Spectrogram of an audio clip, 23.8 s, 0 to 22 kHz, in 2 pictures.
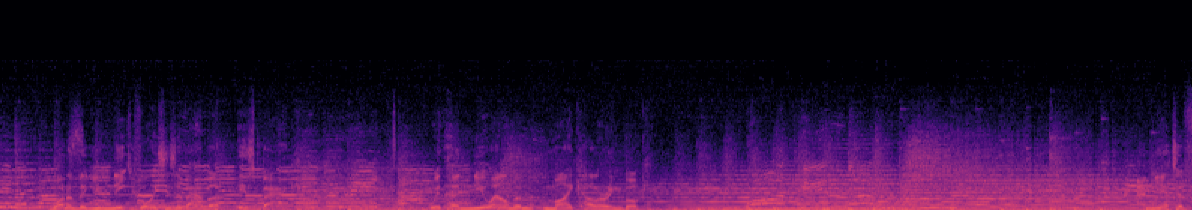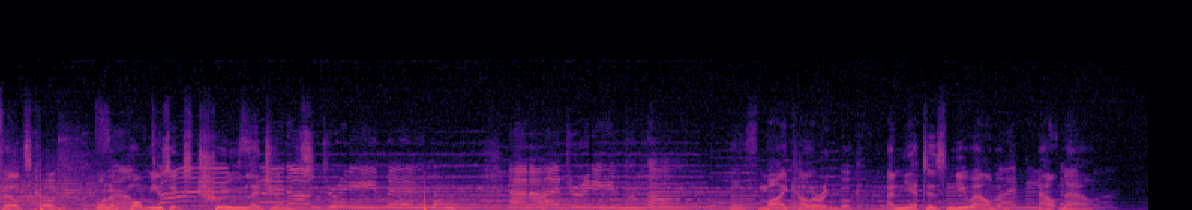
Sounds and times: Music: 0.0 - 23.4
Speech: 0.5 - 2.9, 4.3 - 6.5, 11.4 - 15.1, 19.5 - 22.9.

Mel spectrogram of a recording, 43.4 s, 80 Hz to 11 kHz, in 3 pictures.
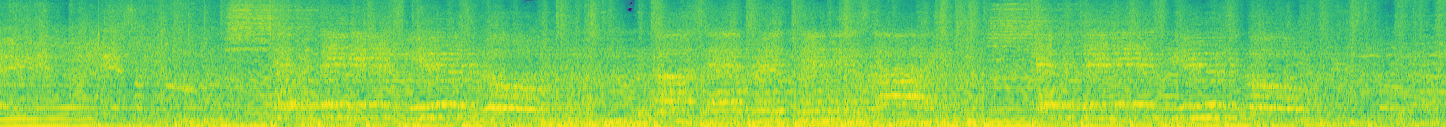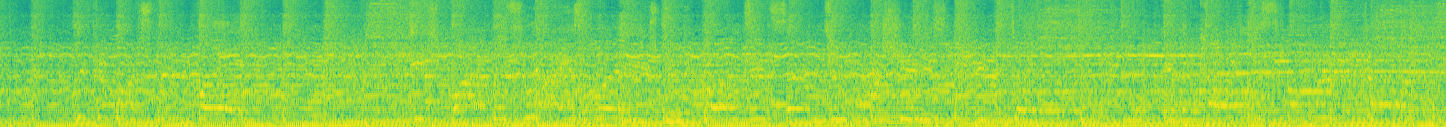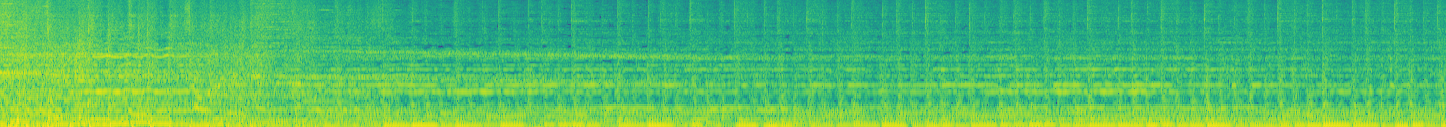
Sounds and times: Music: 0.0 - 43.3.

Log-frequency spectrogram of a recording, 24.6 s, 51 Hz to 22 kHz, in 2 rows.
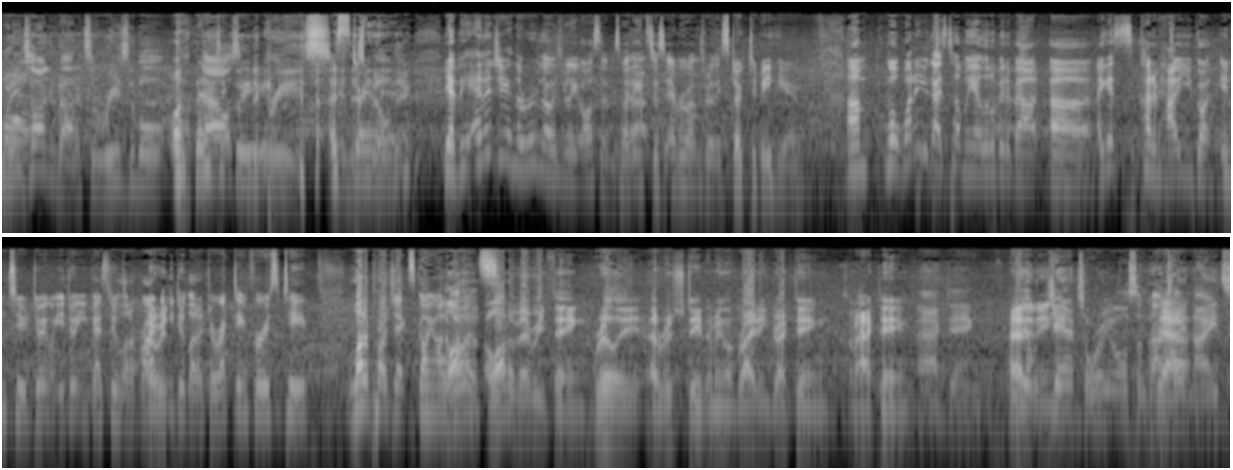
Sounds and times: Speech: 0.0 - 4.7, 13.1 - 14.1.

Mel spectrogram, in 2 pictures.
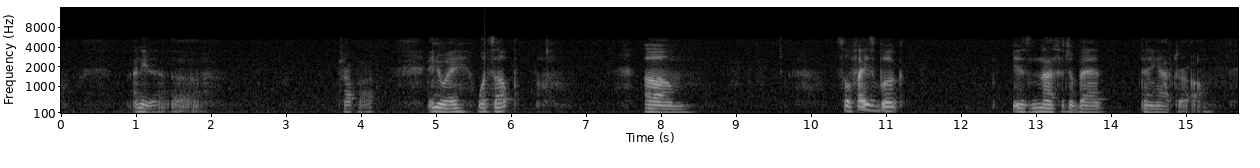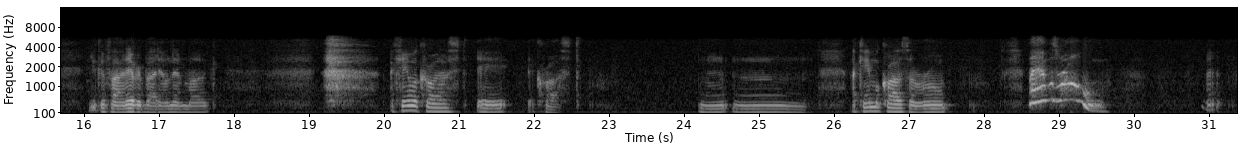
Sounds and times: Speech: 0.9 - 2.0, 3.7 - 4.2, 4.9 - 6.1, 7.8 - 8.4, 10.4 - 11.3, 12.7 - 15.4, 16.0 - 17.8, 20.1 - 22.6, 24.2 - 27.6, 28.6 - 29.7.

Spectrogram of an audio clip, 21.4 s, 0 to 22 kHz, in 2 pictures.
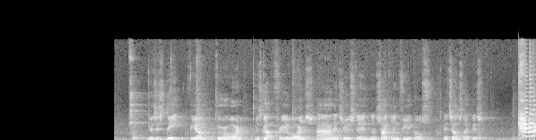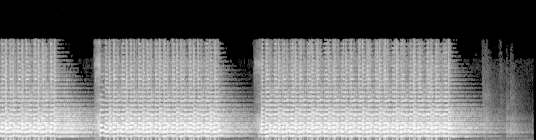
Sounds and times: Air horn, truck horn: 10.4 - 20.8.

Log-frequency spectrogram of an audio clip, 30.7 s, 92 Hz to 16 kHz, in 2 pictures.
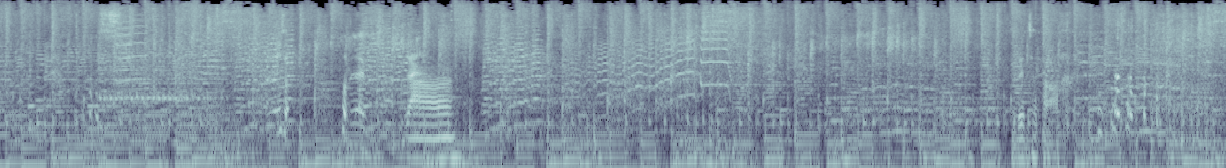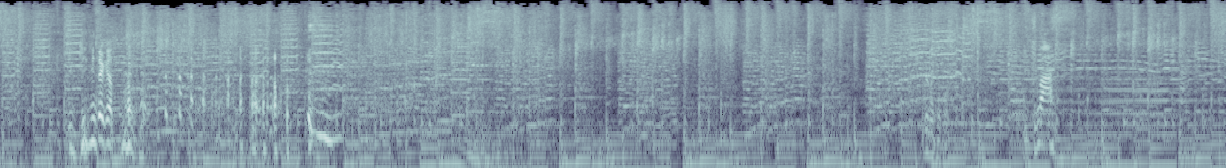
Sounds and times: Music: 0.0 - 30.6
Speech: 4.3 - 5.8, 12.7 - 13.3, 16.2 - 17.2, 28.1 - 28.7.

